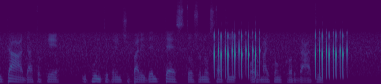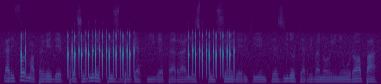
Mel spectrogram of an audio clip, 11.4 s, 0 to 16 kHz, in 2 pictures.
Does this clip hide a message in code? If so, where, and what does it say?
Yes: pulse dialling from 3.2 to 9.2 s, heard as clicks on a phone line, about 10 pulses a second, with speech in Italian. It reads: 7 5 1 0 7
